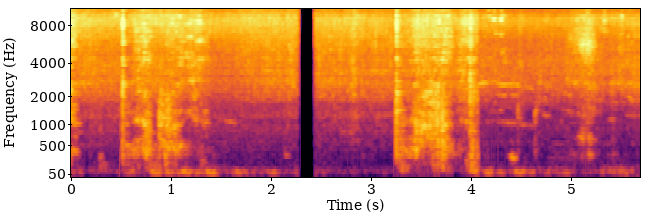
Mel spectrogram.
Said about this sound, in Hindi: अब अच्छे से भून लेते हैं।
